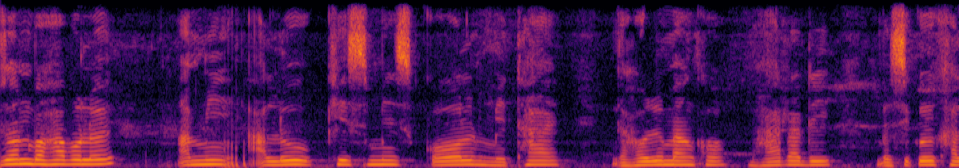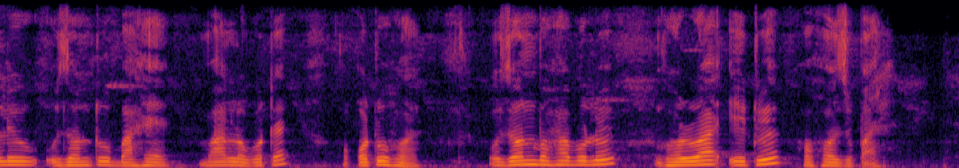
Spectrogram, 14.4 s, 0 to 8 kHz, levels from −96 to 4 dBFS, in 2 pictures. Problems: none marked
